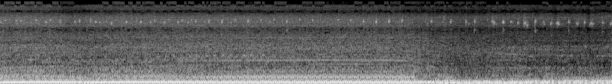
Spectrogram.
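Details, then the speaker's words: Project truck V8 with carburetor, de-winterized after winter storage (spring 2022), cold: deep, even burble settling lower, steady, no vacuum-leak hiss; runs much better after spark plug change and carb tuning; oil pressure and volts good. "So much better since that plug change and the little carb tuning I did into it."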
